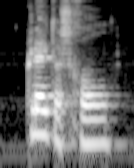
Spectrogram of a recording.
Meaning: nursery school (UK) or kindergarten (USA); usually for children aged 3 to 6
- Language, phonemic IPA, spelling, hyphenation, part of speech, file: Dutch, /ˈkløː.tərˌsxoːl/, kleuterschool, kleu‧ter‧school, noun, Nl-kleuterschool.ogg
